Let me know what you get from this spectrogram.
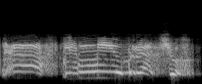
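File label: Italian damaged pilot mood med, speech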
